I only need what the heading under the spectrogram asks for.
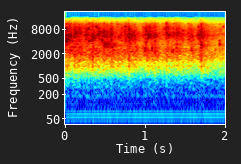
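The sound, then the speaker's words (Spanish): Congregation applause during a Spanish-language church sermon: a faint, even patter of clapping that holds steady from start to finish. “denle un aplauso a Dios, Dios mío.”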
